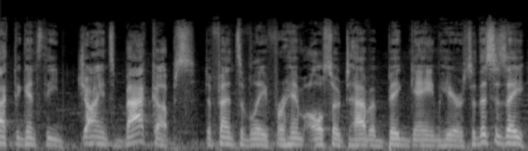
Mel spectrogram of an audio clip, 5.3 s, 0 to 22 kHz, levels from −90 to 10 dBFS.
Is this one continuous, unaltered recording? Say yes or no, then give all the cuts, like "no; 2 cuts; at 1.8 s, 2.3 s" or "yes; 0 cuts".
no; 1 cut; at 2.0 s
